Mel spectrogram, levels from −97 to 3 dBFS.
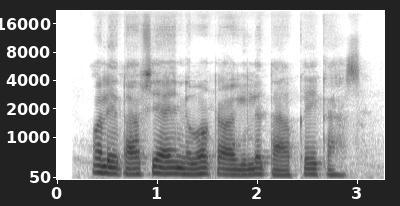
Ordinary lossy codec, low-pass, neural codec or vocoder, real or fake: none; none; codec, 44.1 kHz, 2.6 kbps, SNAC; fake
